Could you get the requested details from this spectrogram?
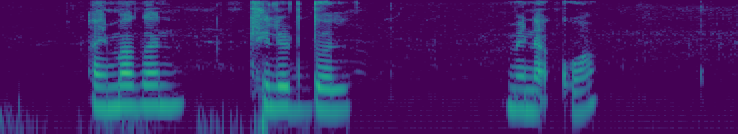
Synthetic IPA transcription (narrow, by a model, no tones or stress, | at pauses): ajmaɡankʰiləɾd̪ɔl | mena̰ʔkuwa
